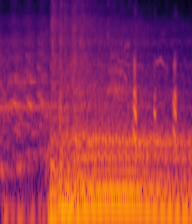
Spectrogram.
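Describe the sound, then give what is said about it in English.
An old, rusted-out Dodge Ram pickup truck engine turns over and catches after a brief quiet moment, settling into a loud, rumbling idle with a few faint squeaks above it. “Are you in the desert in your rusted out Dodge Ram is what we really want to know.”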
